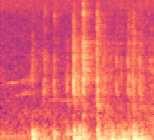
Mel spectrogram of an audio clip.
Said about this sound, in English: And so I'm sorry, I was typing while I was talking. I do apologize for that.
